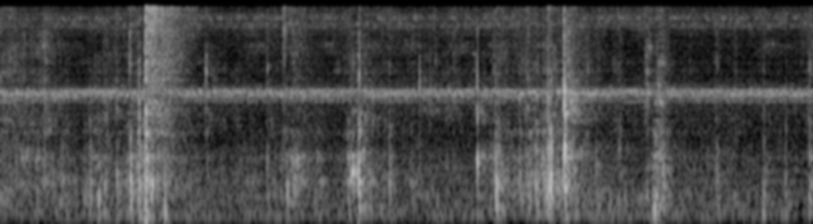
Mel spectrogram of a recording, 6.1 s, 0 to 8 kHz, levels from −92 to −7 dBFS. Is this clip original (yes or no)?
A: no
